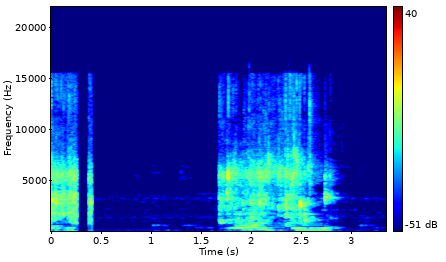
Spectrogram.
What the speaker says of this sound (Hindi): से एबे सेथिरे हमें पानी दे दबा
